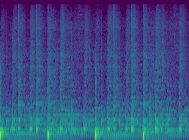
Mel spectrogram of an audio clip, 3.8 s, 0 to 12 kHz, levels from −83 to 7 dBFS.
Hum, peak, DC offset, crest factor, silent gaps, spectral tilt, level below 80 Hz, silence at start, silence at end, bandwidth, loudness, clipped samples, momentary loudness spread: none; -2 dBFS; under 0.1%; 22 dB; none; -6 dB/octave; -32 dBFS; 0 s; 0 s; 11.5 kHz; -27 LUFS; under 0.1%; 10 LU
